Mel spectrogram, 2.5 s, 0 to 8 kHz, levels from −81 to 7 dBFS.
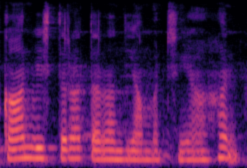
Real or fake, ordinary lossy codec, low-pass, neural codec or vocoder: real; none; none; none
